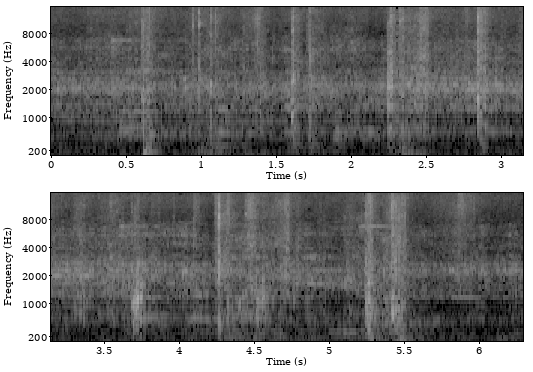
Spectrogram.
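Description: Sheets of a craft paper pad being lifted and turned by hand: a series of short paper rustles and light taps, about seven more distinct ones spread through the few seconds.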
